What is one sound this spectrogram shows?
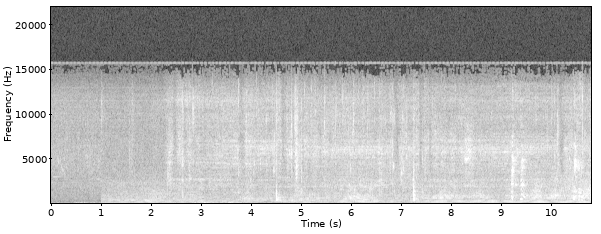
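Water runs and splashes from a drinking fountain.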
